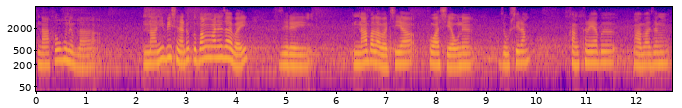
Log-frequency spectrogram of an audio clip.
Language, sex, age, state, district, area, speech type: Bodo, female, 30-45, Assam, Chirang, urban, spontaneous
